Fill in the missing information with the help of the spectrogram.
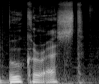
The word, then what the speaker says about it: Bucharest: They're from Bucharest think I've said that right. – Yeah, I think so.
